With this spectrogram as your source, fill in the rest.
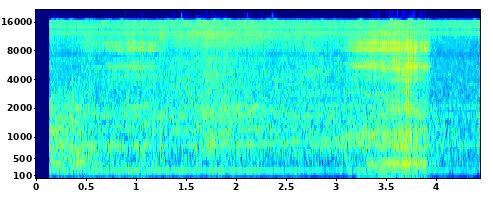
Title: deckard snore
